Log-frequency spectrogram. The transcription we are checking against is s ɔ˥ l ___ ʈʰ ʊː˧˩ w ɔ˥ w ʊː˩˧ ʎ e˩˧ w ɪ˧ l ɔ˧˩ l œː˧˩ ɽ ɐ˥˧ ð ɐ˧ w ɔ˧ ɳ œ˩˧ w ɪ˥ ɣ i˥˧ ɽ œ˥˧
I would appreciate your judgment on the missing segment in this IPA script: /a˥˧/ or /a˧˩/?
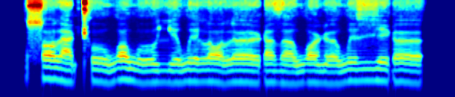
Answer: a˧˩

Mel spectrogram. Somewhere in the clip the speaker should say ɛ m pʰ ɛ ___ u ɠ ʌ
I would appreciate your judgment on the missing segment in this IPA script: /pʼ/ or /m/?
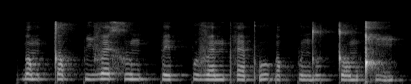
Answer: pʼ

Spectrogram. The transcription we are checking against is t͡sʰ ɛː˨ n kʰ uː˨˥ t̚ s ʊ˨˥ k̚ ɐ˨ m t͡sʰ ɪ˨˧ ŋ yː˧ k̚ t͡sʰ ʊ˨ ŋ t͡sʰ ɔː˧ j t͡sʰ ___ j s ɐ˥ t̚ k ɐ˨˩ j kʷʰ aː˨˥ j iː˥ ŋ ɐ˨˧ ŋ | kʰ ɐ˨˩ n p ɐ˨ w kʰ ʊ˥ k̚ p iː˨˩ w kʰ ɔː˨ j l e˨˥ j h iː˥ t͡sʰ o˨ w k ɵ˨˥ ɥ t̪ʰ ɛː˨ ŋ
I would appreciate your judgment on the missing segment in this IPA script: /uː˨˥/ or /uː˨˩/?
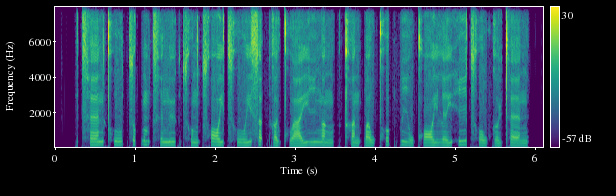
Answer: uː˨˥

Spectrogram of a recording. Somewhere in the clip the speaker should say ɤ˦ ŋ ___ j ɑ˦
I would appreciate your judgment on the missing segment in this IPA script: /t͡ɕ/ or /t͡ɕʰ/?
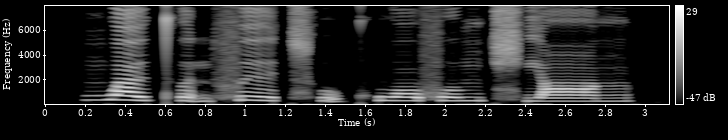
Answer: t͡ɕʰ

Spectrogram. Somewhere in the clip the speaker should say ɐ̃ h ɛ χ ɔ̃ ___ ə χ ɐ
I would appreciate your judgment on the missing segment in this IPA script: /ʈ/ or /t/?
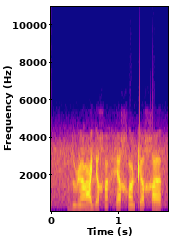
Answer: ʈ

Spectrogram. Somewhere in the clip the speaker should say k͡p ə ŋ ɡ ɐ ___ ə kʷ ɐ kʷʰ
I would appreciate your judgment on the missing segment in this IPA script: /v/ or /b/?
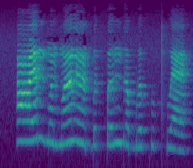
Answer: b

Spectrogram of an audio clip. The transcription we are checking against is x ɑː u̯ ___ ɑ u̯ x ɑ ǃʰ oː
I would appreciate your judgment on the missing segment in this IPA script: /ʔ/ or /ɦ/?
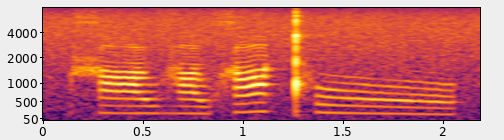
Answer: ɦ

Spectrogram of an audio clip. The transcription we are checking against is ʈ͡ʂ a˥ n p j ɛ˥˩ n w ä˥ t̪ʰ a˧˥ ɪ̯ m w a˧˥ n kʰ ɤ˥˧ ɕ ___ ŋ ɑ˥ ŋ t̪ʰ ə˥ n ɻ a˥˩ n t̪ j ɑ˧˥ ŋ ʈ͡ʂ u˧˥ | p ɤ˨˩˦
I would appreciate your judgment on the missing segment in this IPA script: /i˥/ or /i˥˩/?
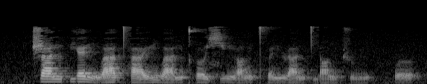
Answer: i˥˩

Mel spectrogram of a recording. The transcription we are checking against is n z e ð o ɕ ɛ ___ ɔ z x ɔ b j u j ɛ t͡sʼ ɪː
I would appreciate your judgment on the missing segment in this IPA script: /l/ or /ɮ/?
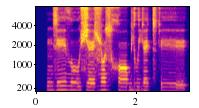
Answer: ɮ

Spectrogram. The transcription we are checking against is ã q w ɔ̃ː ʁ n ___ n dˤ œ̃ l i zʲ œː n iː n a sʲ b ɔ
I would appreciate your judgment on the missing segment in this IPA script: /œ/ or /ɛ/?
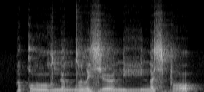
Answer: œ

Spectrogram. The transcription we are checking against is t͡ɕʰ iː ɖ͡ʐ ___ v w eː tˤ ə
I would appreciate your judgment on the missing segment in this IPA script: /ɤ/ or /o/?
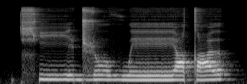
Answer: o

